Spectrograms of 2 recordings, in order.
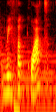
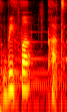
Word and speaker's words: Rifaaqat: I've been saying Rifaaqat, like I pronounced the U the way it was spelled. I guess I was wrong. It's Rifaaqat, okay?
